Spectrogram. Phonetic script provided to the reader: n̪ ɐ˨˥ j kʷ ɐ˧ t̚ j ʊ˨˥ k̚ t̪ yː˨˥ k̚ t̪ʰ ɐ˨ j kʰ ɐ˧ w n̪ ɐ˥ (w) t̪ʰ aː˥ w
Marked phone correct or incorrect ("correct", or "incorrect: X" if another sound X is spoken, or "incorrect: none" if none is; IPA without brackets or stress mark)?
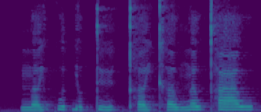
correct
